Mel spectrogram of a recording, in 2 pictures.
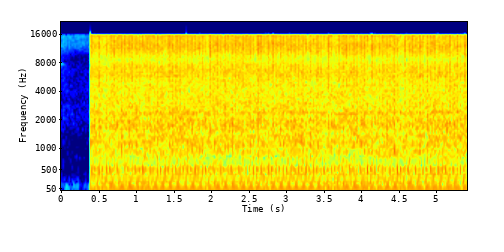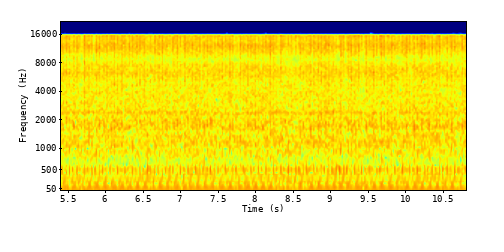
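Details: Small petrol generator engine deliberately run rich as a demonstration: a deep, full tone with uneven sputters from too much fuel relative to air.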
